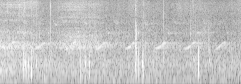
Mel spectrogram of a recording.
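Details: On a fine spring day's walk downtown, a Northern Cardinal sings a faint series of clear, slurred whistles, several a second, over steady outdoor hiss and a few soft clicks; a woodpecker was also in the area.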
